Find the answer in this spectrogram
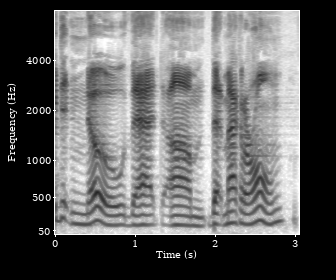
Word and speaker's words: macaron: know that um that macaron is that how you say it that is how you say it if you're french yeah yeah but good in america it's macaroons but either way those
